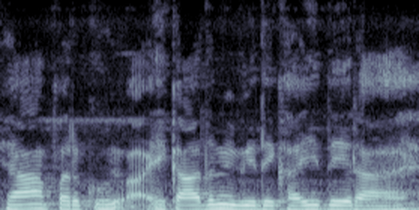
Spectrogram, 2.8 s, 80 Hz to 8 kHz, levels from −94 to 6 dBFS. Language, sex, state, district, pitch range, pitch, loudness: Hindi, female, Haryana, Charkhi Dadri, 140-155 Hz, 145 Hz, -14 LUFS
